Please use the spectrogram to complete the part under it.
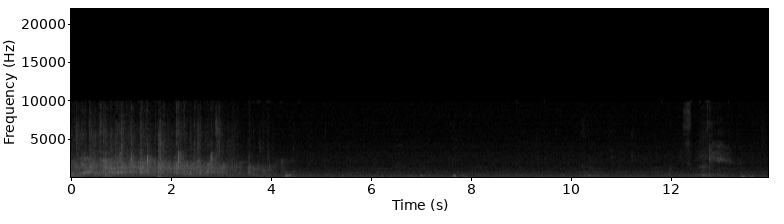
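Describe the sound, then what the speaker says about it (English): Audience applause at a steel industry conclave, loud dense clapping for the first few seconds that fades into a quiet hall with light rustling and scattered faint sounds. "Let's again have a huge round of applause for them"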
